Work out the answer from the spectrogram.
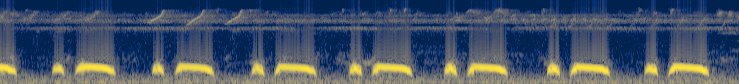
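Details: Spotted dove used as a ground decoy in trapping, facing fierce wild doves during the season. Low hooted coos, each a short note followed by a longer arched coo, repeated steadily about once a second over a constant high insect drone.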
